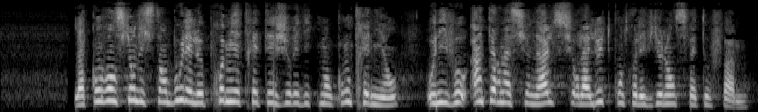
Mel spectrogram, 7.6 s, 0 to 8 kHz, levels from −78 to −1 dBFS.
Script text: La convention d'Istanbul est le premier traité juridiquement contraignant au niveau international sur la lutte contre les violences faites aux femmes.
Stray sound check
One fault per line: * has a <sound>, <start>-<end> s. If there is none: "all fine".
all fine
